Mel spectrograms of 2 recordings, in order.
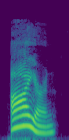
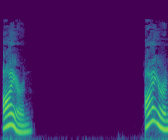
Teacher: and nice and the second syllable actually sounds like ern iron iron has two syllables and the stress is on the first syllable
